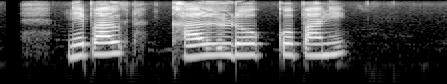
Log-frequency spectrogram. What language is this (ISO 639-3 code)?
nep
